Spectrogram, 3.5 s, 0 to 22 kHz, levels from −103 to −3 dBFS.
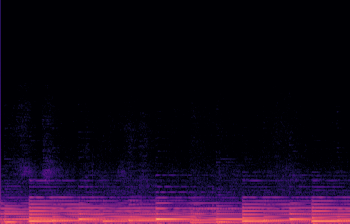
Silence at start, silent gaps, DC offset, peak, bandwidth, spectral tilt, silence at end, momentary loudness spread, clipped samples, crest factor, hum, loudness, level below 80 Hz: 0 s; none; under 0.1%; -22 dBFS; 5.2 kHz; -10 dB/octave; 0 s; 6 LU; under 0.1%; 14 dB; none; -36 LUFS; -70 dBFS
